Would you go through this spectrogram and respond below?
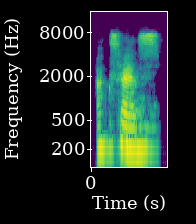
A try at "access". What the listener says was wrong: So the stress syllable in access is the first one. So not access, like success is the second, but access is the first.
